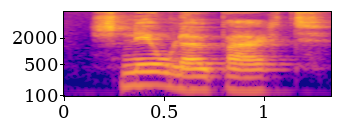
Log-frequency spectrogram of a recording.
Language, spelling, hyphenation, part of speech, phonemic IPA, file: Dutch, sneeuwluipaard, sneeuw‧lui‧paard, noun, /ˈsneːu̯ˌlœy̯.paːrt/, Nl-sneeuwluipaard.ogg
- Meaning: synonym of sneeuwpanter (“snow leopard, snow panther, Uncia uncia”)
